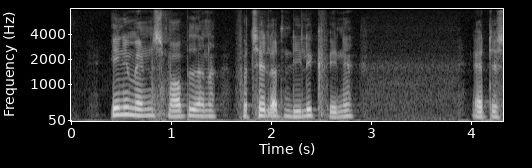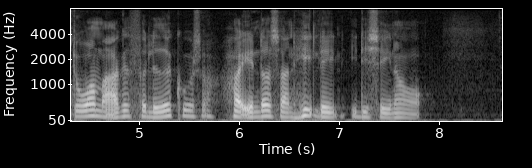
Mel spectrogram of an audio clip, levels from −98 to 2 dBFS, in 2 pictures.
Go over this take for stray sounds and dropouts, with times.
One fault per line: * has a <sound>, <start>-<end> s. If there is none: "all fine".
all fine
